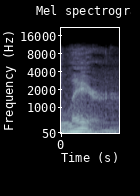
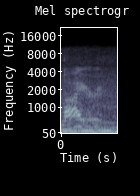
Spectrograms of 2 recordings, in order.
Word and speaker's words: lyre: Although I believe it's pronounced lair. Is it? A lair? It's a lair. – The thing that you play? – Yeah. – Liar. Oh, it's a liar. L-Y-R-E. Oh, now I get it. Now I finally get it. – L-Y-R-E.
